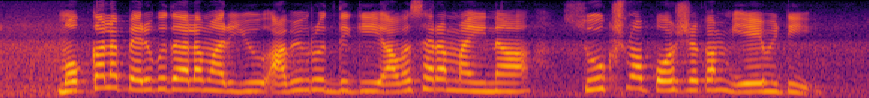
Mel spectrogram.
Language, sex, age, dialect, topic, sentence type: Telugu, female, 36-40, Central/Coastal, agriculture, question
